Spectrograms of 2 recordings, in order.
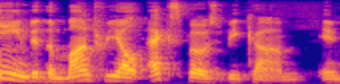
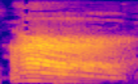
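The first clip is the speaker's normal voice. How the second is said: growl. Acted. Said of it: "what, what is this?".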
